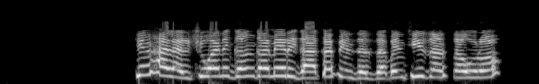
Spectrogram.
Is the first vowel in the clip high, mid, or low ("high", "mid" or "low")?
high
